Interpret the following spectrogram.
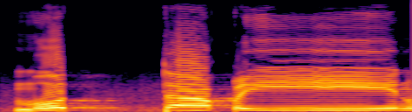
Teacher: मुत्ता ता के ऊपर ये तशदीद है, इसको सख्ती के साथ पढ़ेंगे मुत्तकीन, क़ाफ को मोटा पढ़ें मुत्तकीन। आयत कंप्लीट हुई, इसकी तिलावत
